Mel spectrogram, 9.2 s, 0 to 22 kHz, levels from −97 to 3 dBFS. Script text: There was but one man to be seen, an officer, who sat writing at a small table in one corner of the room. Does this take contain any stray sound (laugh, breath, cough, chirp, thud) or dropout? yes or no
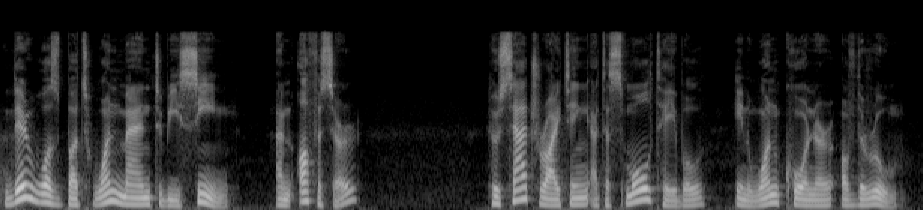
no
